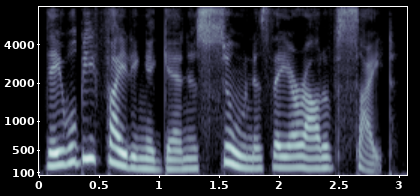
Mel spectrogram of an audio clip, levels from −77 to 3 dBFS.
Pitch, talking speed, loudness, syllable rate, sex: 205 Hz, 255 wpm, -17 LUFS, 5.6 syllables/s, female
